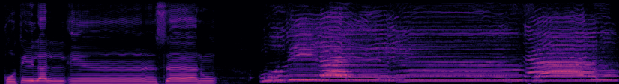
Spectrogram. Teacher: قاف کو موٹا پڑھیے، انسان یہاں پر اخفا ہوگا۔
